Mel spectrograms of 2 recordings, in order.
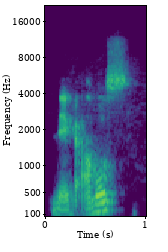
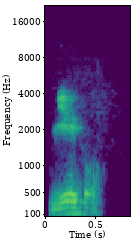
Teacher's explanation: the stress is on the penultimate syllable in negamos, but on the initial syllable in niego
